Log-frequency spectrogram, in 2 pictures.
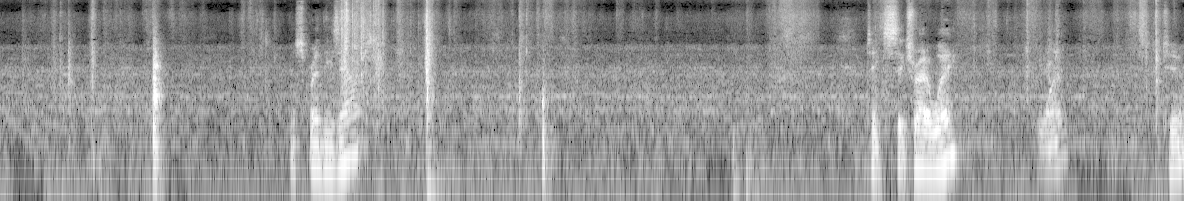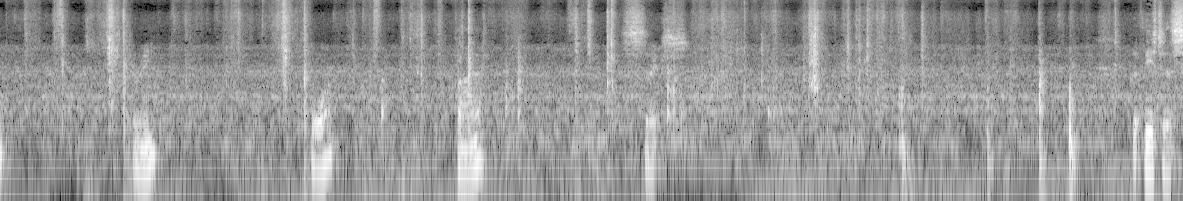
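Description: Playing cards are shuffled and riffled together.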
